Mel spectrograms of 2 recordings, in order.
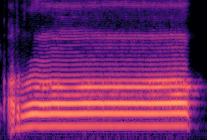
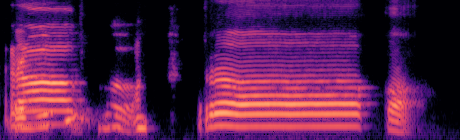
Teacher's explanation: Ini mad aridli sukun ya. Jadi, rnya harus panjang tuh.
